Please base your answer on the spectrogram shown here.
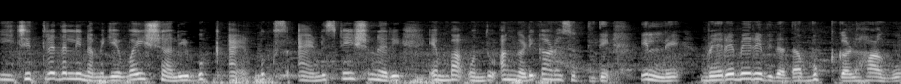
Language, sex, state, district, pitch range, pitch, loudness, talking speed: Kannada, female, Karnataka, Dakshina Kannada, 180-235 Hz, 200 Hz, -14 LUFS, 135 wpm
